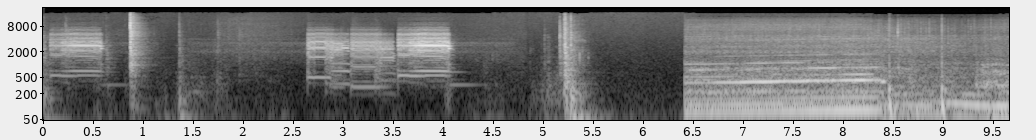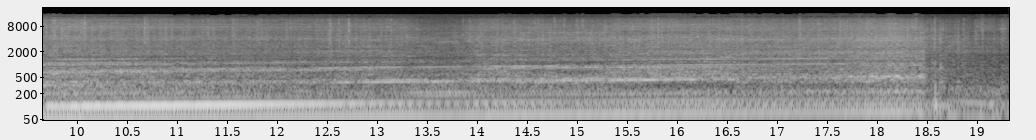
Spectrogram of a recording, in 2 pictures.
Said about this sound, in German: Harry parkt den Wagen.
